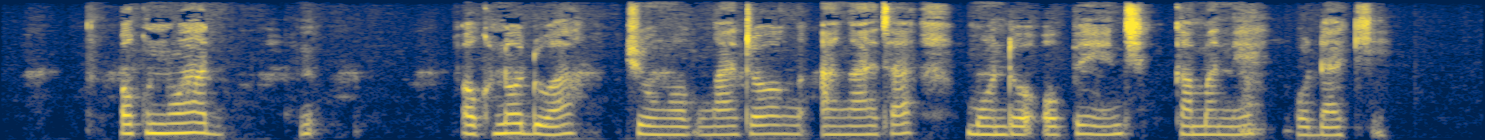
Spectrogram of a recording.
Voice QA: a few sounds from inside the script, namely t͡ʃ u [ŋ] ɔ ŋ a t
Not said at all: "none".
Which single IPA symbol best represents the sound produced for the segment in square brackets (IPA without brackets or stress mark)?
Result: ŋ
